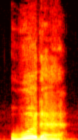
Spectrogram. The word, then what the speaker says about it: woulda: Você pode pronunciar would have ou woulda. Woulda. Na prática, numa fala rápida, com as palavras conectadas, é muito comum você ver essa contração como woulda.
